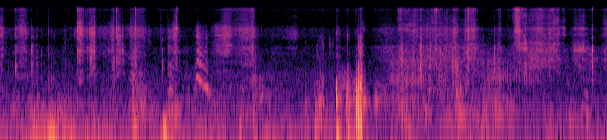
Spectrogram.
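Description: Small plastic clicks, scrapes and rattles of hands working a car door's window-switch panel and its plastic wiring connector, with a louder knock about three and a half seconds in.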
